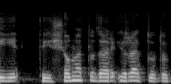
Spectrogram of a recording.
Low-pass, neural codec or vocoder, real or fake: 14.4 kHz; codec, 32 kHz, 1.9 kbps, SNAC; fake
